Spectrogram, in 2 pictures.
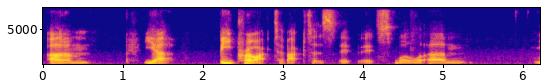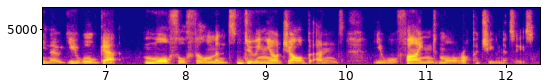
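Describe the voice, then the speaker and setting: British male, low register, very slow delivery, self-deprecating actor in casual interview chat. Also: little pitch movement, fairly bright tone, no room sound. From United Kingdom. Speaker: guest, stage and voice actor.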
